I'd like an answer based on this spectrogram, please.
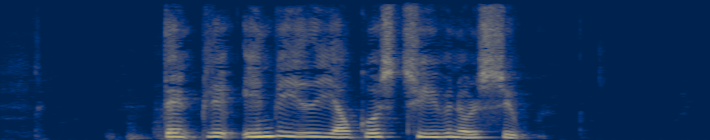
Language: Danish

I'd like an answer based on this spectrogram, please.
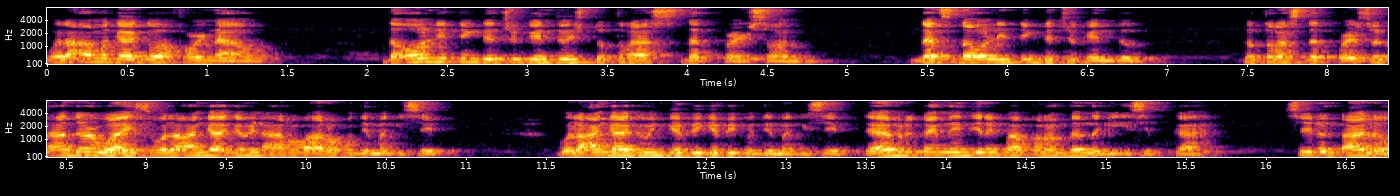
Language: Filipino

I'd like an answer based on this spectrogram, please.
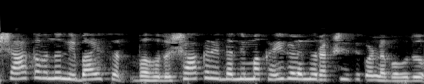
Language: Kannada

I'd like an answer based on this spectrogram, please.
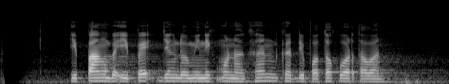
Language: Sundanese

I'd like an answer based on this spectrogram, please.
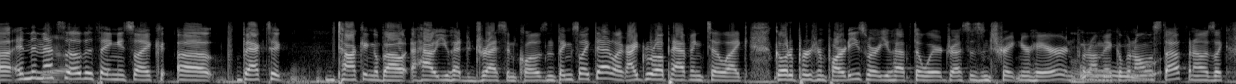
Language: English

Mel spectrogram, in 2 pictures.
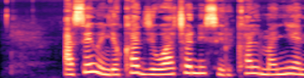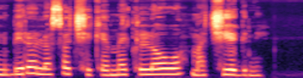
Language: Luo (Kenya and Tanzania)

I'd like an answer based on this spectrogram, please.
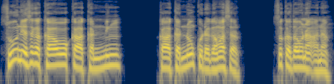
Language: Hausa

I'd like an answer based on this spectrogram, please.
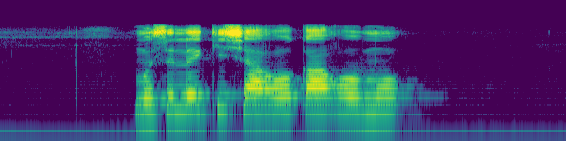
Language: Northern Sotho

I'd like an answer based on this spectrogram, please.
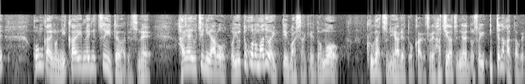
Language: Japanese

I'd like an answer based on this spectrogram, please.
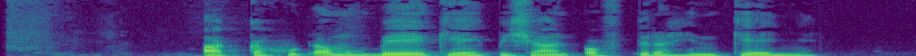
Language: Oromo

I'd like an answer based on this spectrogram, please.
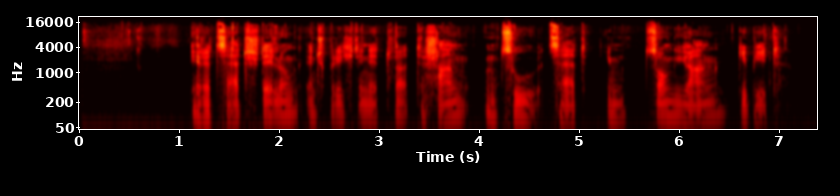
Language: German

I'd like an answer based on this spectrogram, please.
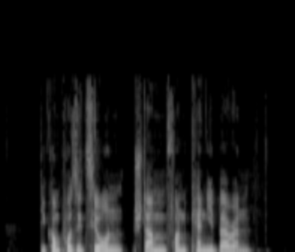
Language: German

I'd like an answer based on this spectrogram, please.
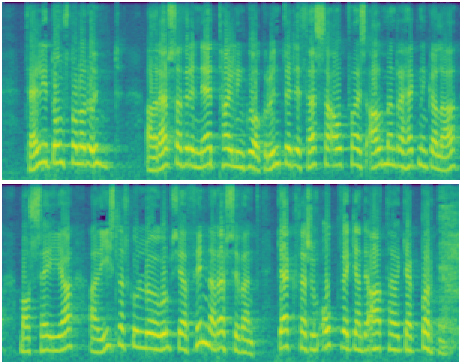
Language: Icelandic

